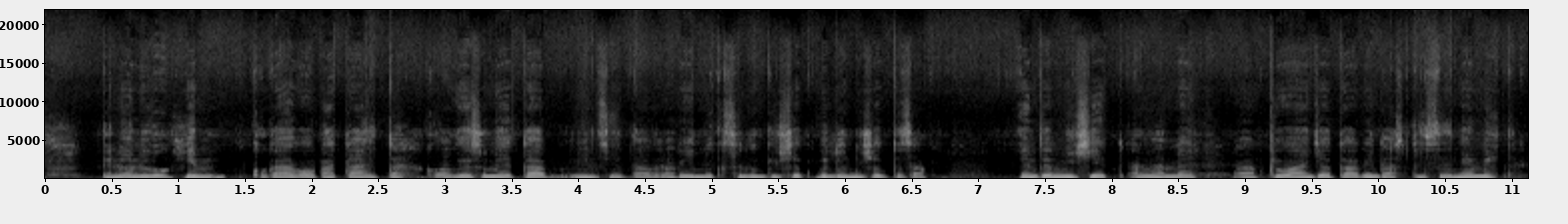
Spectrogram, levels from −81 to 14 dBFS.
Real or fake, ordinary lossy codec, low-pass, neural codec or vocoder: fake; none; none; codec, 44.1 kHz, 3.4 kbps, Pupu-Codec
